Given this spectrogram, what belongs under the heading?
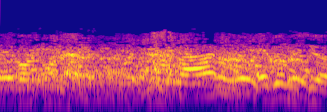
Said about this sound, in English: I'm standing approximately dead center of the Place de la Bastille, right in the very heart of this massive mob of people.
